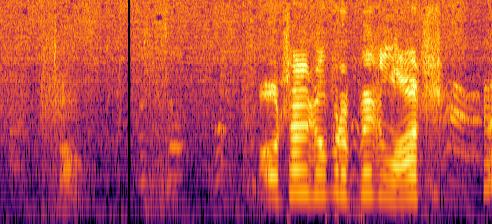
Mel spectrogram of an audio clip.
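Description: Blows land with sharp thuds in a fighting game.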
